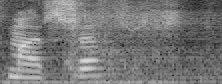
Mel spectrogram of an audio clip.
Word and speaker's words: Marcia: Also, it's really funny, does Kenneth have the full guard, or is that Marcia that has it? It's Marsha. I don't care, I'll pronounce her name whatever I want.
